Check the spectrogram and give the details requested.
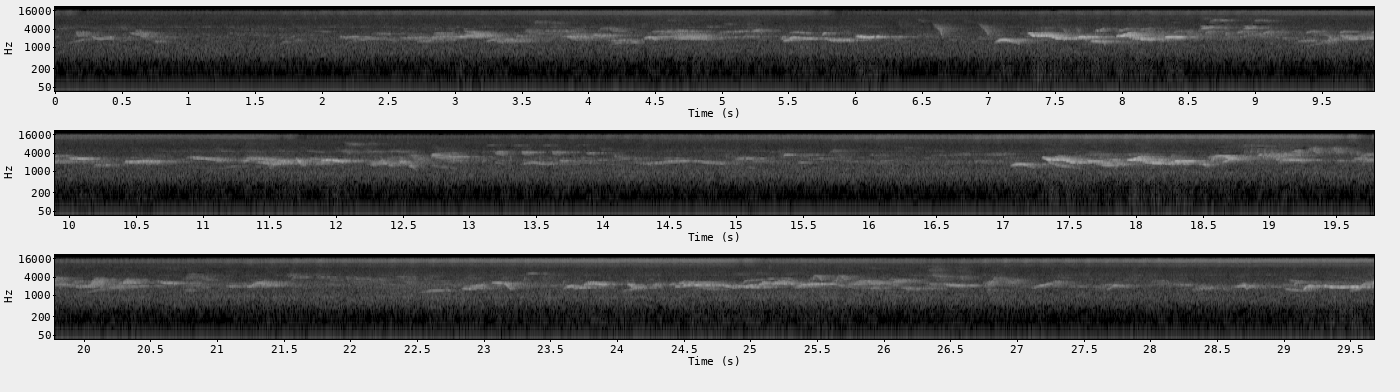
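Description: Birds chirping and chattering in quick flurries, busiest about six to nine seconds in, again past the middle, and near the end, over a faint steady hiss.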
